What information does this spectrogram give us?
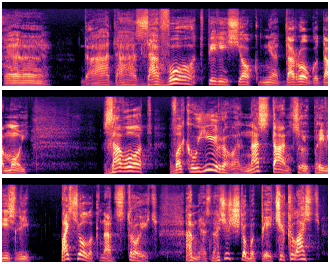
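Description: A man's voice: medium pitch, big pitch swings, slow, husky, heavily acted. An actor playing a pious, sorrowful old village stove-builder in a radio play, telling his story earnestly with folksy sighs. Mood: protesting, pained. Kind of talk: Soviet radio play acting.

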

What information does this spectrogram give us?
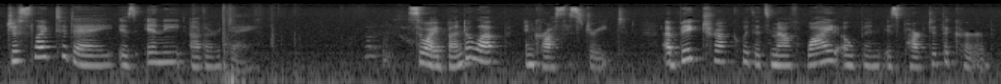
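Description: A woman reading a children's picture book aloud in an expressive storytelling style. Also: on the high side, a little hiss or hum, low-quality recording.

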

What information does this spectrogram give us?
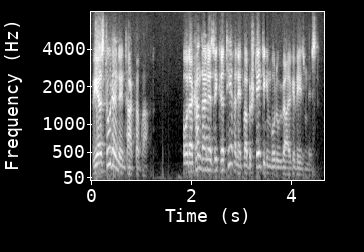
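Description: Cocky, swooping needling brother. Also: male voice, medium pitch, big pitch swings, very fast, bright, forceful tone, exaggerated voice. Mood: needling, suspicious. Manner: sarcastic, provoking. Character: Cedric, cocky needling brother interrogating his relatives. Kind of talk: German radio mystery play acting. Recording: muffled, dull radio play recording.

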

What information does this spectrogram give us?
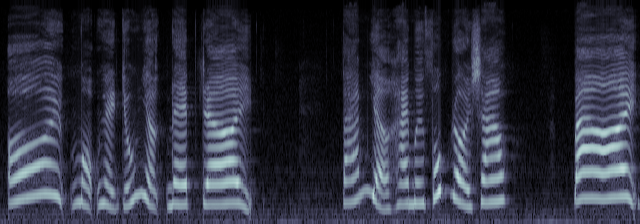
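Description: A woman as a very high, chirpy child. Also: lively intonation, measured pace, sharp tone, full character voice. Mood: cheerful, surprised. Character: bright, chirpy young child talking to parents. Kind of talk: animated fairy-tale cartoon dubbing.

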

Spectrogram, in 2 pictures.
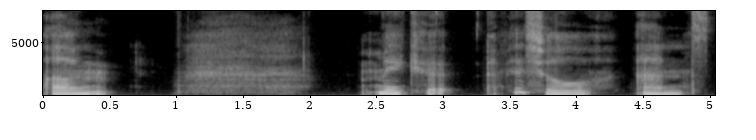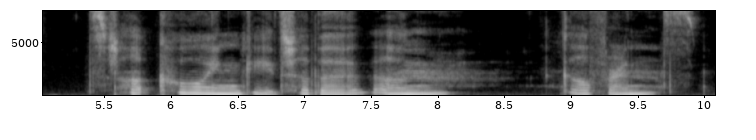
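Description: Shy young werewolf girlfriend played by a woman for ASMR roleplay: high, mellow, hesitant and often half-whispered. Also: steady tone, extremely slow, pauses often, heavily acted. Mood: nervous, tender.

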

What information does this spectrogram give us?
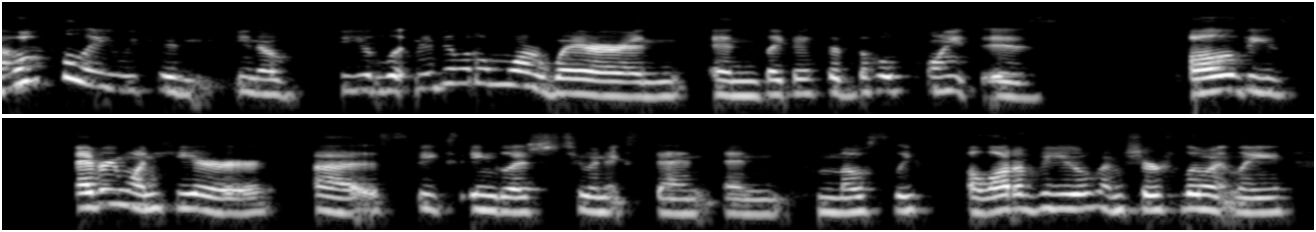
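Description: A woman answers questions with a bright, forward tone, steady and sympathetic. Her voice comes through dull, lo-fi video call audio. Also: medium pitch. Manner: sympathetic, measured. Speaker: guest presenter answering questions.

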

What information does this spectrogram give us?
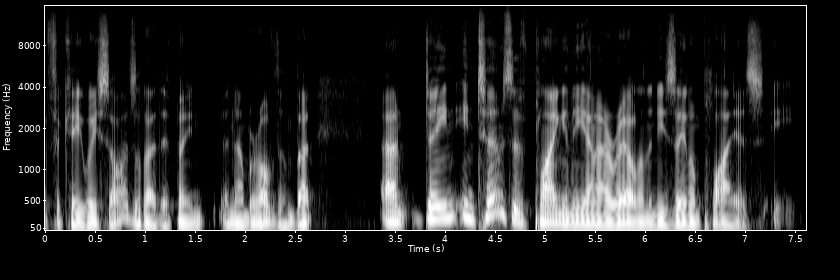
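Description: Gravelly middle-aged male podcast host. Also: medium pitch, darkish tone, dry recording, studio quality. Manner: rambling questions, many fillers. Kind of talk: podcast interview. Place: studio. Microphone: studio mic on boom arm.

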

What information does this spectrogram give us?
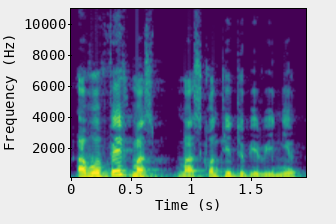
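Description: A man preaching a sermon at a church pulpit, speaking in short measured phrases and pausing for an interpreter. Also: fairly high pitch, lively intonation, darkish tone. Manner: measured, pauses often for the interpreter. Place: church sanctuary, standing at a pulpit. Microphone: pulpit microphone.

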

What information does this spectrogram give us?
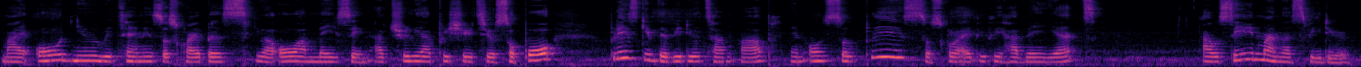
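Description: Woman, cooking vlog narration, slow and gentle, pan sizzling loudly in a home kitchen. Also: medium pitch, lively intonation. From Ghana. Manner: gentle, unhurried, affectionate sign-off with blessings. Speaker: cooking vlogger. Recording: sizzling frying noise behind the voice.

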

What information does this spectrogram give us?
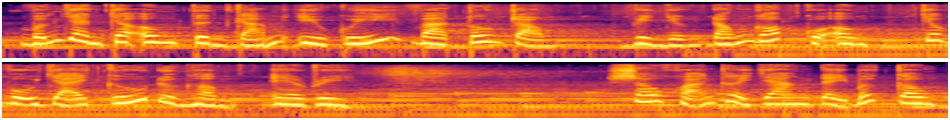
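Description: A woman reading scripted story narration as a narrator. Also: fairly high pitch.

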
